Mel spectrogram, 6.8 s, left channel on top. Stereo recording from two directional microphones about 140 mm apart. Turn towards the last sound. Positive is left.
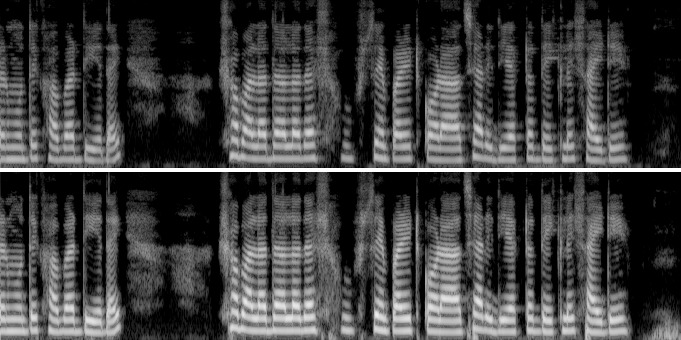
turn(degrees=-30)  # may be behind; listen again after turning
